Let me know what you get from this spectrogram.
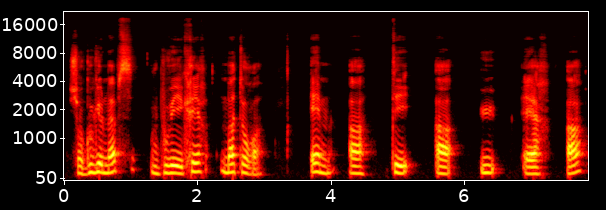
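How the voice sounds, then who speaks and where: A man in his twenties from western France, reading a scripted personal story slowly and clearly for language learners. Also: high voice, mellow. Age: 20s. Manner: slow, clear, careful reading. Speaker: guest speaker.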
